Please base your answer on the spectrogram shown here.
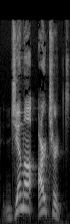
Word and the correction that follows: Gemma Arterton: Okay, I'm going to get this one of these days. Gemma Arterton.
